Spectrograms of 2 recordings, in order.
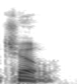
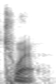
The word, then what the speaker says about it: Choe: In English, you'll see it romanized as C-H-O-E most of the time. And so many people will actually call him Cho. But the correct pronunciation is Choe. Sidebar, if you ever see the Korean name C-H-O-I or Choi, it's actually the same name pronounced Choe.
